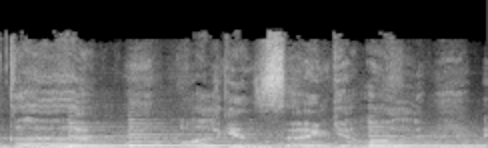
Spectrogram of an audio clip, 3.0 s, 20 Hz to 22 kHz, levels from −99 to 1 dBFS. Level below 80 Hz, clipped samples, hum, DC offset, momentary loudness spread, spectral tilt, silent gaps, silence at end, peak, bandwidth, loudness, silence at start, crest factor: -58 dBFS; under 0.1%; none; under 0.1%; 4 LU; -3 dB/octave; none; 0 s; -2 dBFS; 17.5 kHz; -17 LUFS; 0 s; 16 dB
